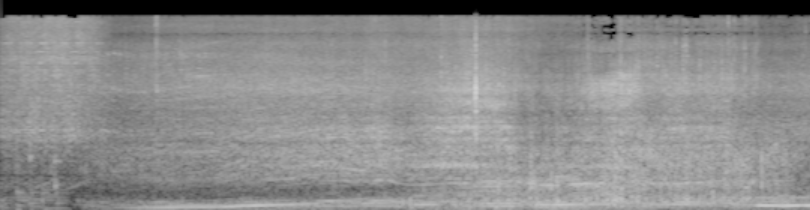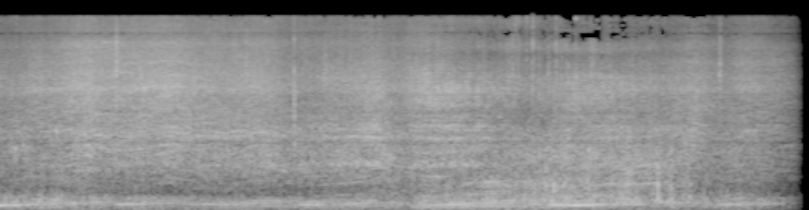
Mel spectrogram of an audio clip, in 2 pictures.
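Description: Subaru WRX STI's turbocharged flat-four boxer engine revving hard as the car is drifted on snow. It comes in about a second in and climbs, then rises and falls repeatedly with the throttle before cutting off at the end.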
